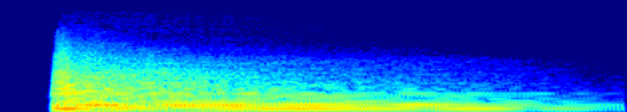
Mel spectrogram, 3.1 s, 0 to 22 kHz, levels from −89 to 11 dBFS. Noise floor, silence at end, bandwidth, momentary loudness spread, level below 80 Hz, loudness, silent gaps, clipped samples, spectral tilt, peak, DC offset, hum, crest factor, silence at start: -46 dBFS; 0.15 s; 6.6 kHz; 14 LU; -46 dBFS; -26 LUFS; none; under 0.1%; -9 dB/octave; -8 dBFS; under 0.1%; none; 18 dB; 0.25 s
